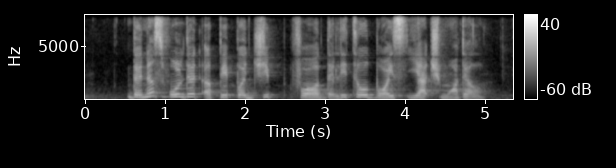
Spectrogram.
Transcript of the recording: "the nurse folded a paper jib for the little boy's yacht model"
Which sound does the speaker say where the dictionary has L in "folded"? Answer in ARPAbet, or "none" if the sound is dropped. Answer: L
